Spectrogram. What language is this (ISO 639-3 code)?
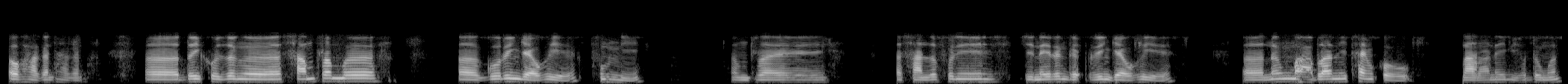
brx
